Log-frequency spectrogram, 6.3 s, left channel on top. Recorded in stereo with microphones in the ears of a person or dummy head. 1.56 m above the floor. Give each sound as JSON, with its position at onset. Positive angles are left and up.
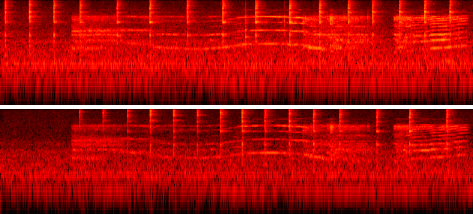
{"t": 0.9, "sound": "a squeak", "side_deg": 10, "distance_m": 0.9}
